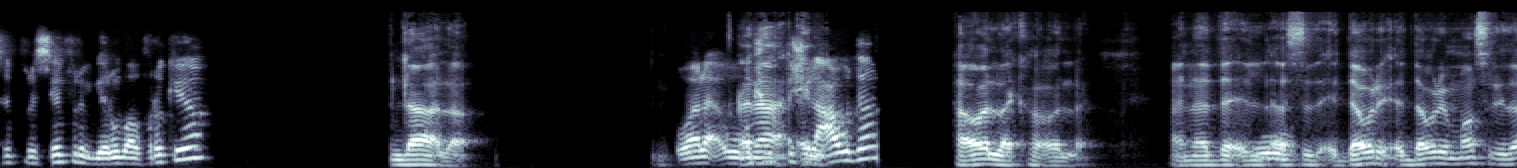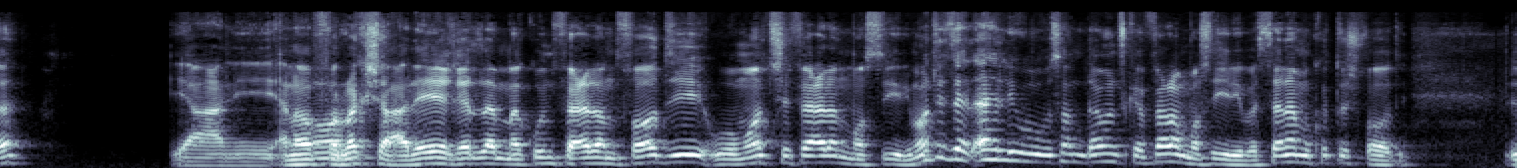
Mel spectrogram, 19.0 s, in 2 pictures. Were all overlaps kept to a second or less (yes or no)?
yes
